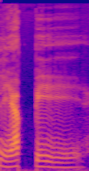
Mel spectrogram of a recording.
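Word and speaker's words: leabaidh: There's a strange sound at the beginning. There's a Y sound. Liapi. There's no Y, but it's between the L and the E.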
